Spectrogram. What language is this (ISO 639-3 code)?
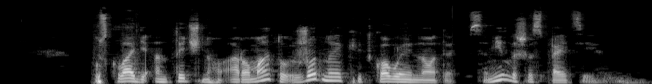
ukr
